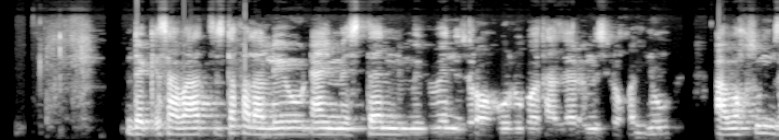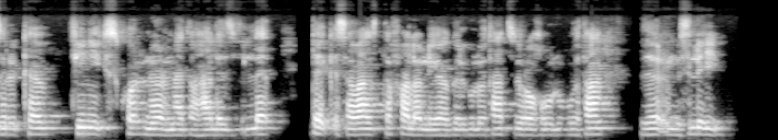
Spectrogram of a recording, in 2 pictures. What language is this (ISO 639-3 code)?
tir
